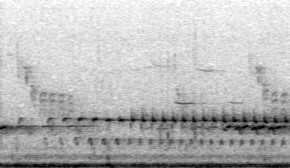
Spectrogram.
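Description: A songbird singing a long, rapid trill of repeated high notes that stops near the end, over a low steady hum.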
